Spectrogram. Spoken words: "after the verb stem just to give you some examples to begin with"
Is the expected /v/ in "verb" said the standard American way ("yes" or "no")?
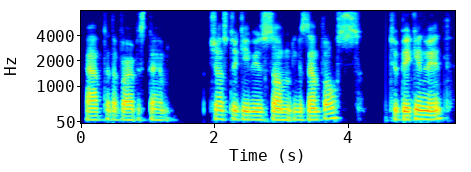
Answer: yes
